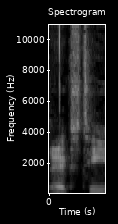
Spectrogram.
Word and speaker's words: XTC: Well, yeah, but it's usually pronounced XTC.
